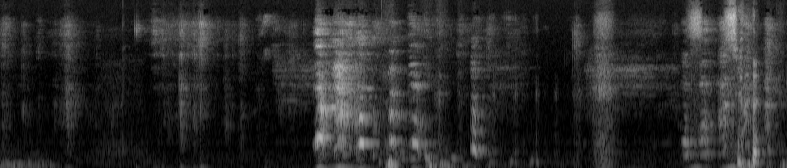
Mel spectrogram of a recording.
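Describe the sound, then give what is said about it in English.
A squeaky toy farting ring, just unwrapped from a present, gives off a few short, low, sputtering farting noises in bursts, mixed with excited laughing and giggling. “So it's making a farting noise right now.”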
